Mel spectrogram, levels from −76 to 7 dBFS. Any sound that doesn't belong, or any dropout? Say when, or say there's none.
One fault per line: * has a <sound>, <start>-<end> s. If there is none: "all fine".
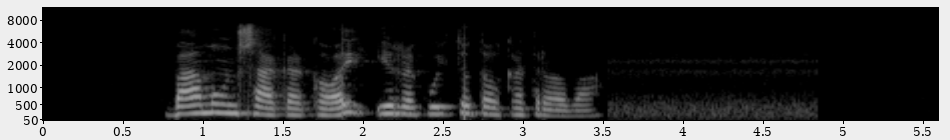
all fine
